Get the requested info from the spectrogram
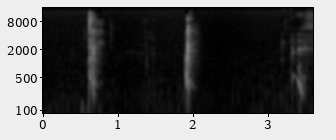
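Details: One-day-old newborn boy sneezing while held in a lap: two short, sharp bursts of air about a second apart, then a faint whimper.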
